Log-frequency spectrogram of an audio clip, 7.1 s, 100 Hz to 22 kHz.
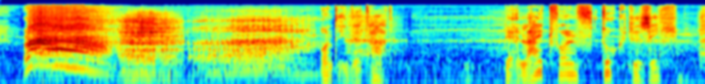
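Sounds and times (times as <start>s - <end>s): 
person's loud harsh roaring scream to scare off wolves: 0.2s - 3.0s
speech: 3.2s - 4.0s, 4.6s - 7.0s.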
